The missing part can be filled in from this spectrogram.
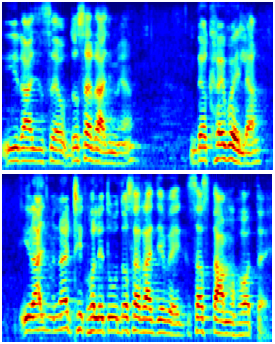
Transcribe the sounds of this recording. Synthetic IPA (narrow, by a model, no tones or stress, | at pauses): iɾad͡ʒjəsed̪osəɾːad͡ʒəme | d̪ekʰəbəila | iɾad͡ʒmenəʈʰikɦolit̪oud̪osəɾːad͡ʒjəmesə̃st̪ameɦot̪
